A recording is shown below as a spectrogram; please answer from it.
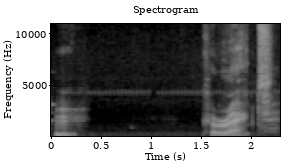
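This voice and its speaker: A man playing a composed, scholarly gentleman in a video game, speaking in a measured, formal and precise way. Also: very noisy. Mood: calm, analytical.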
